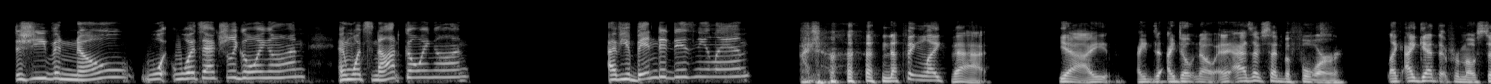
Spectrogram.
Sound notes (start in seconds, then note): 8.0 laugh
